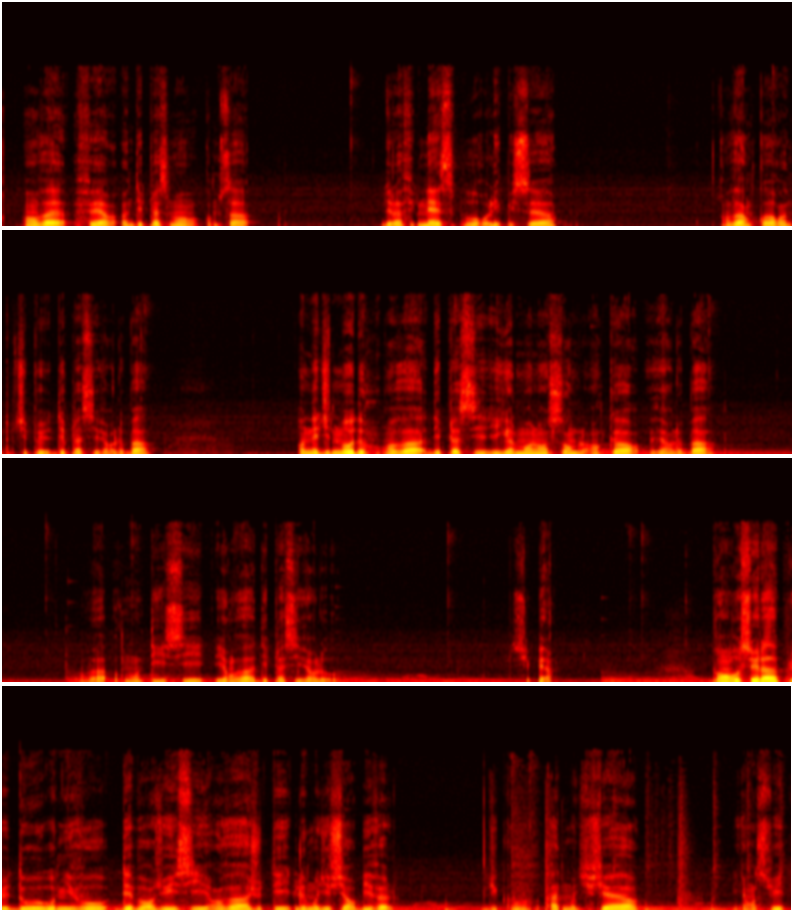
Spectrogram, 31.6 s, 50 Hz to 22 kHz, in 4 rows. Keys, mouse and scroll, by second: 4.9-7.6 middle drag, 7.6-10.2 drag, 10.2 Tab, 11.1 a, 12.3-15.4 drag, 16.2-21.1 drag, 22.0 click, 22.6 middle click, 23.2 Tab, 28.7-31.5 drag.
